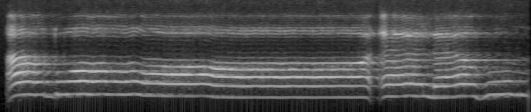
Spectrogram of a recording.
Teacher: Dod with alif and madda, so we make dod 6 seconds long.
